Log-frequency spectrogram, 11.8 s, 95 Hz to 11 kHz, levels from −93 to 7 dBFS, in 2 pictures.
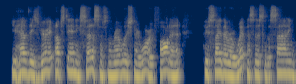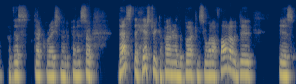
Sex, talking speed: male, 225 wpm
